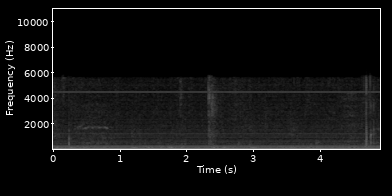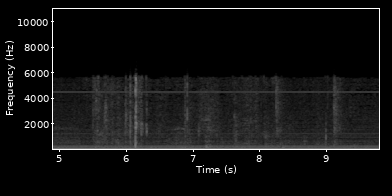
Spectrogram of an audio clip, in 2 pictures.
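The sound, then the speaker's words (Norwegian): Faint, scattered scratches and taps of a pen writing notes by hand on paper, in short irregular bursts over a steady low electrical hum, with no one talking. “Jeg bare skriver ned det siden jeg tar dette på sparket.”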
